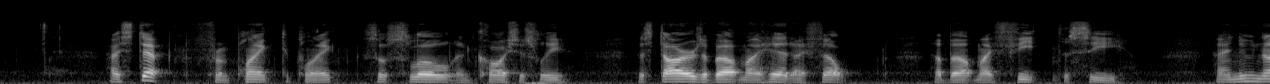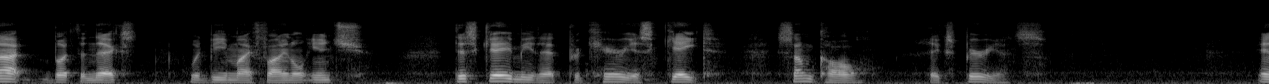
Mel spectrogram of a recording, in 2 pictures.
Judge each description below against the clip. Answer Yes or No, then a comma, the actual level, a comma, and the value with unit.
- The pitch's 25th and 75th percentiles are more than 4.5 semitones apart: No, average, 2.8 semitones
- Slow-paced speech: Yes, slow, 100 wpm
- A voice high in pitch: No, low, 105 Hz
